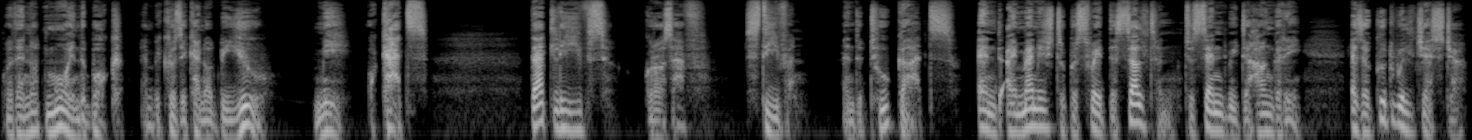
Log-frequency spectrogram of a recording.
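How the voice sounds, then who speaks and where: An actor playing a learned, proud Malian court physician in a medieval video game, speaking in a formal, courteous, dignified way. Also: male voice, lowish voice, expressive, a little slow, breathy edge, no echo, clean studio sound, heavily acted. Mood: grave, measured. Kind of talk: video game character dialogue.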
